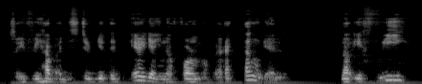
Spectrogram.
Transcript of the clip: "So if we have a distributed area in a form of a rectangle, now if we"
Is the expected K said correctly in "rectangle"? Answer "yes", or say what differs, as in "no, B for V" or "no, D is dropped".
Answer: yes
